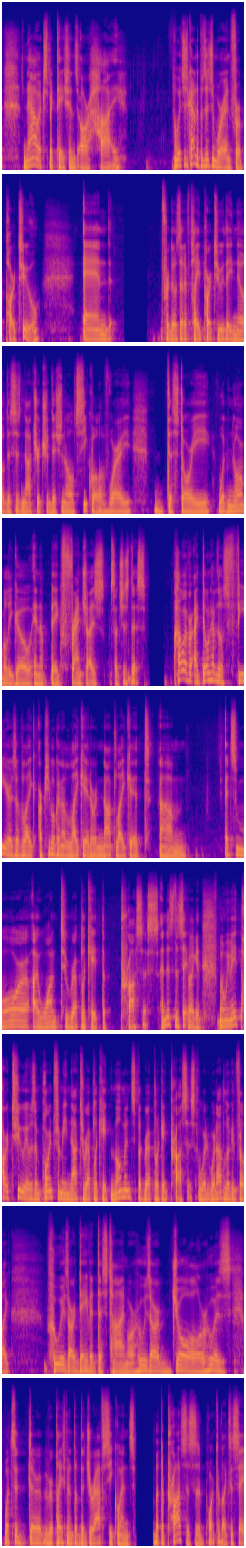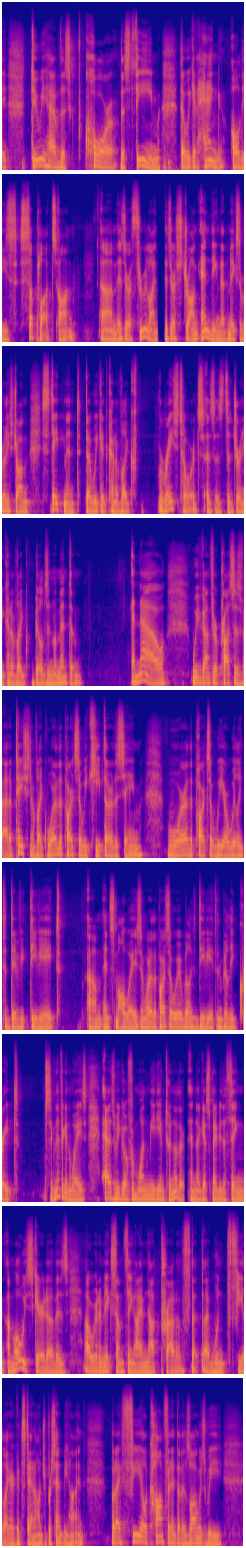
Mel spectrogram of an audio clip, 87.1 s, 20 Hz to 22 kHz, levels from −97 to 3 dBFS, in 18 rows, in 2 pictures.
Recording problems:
squashed, flat; heavily

